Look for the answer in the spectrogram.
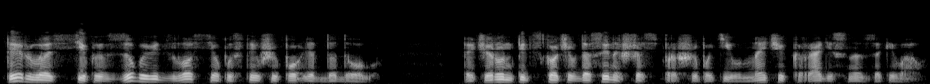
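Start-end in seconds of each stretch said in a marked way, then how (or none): none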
